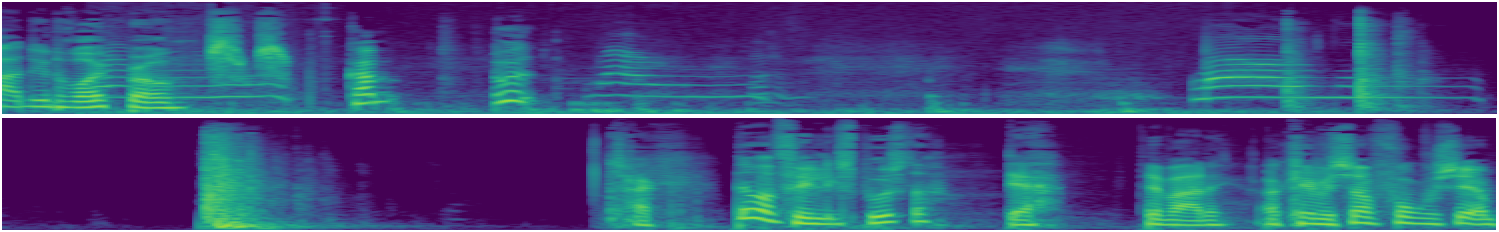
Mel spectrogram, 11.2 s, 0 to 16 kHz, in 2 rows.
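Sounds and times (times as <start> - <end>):
speech: 0.0 - 2.4, 8.0 - 11.2
cat meowing: 0.3 - 1.2, 2.0 - 3.0, 4.4 - 5.6
loud thump: 6.4 - 7.0.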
